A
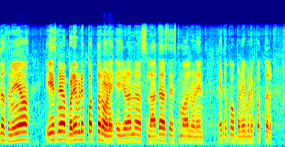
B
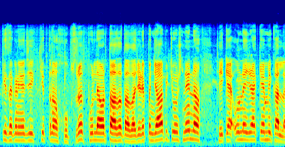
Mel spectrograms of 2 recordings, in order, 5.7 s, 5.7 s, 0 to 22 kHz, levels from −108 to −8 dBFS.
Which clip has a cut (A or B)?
A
